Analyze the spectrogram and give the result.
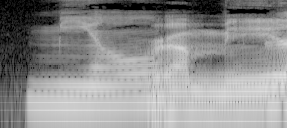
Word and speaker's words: Rhumeal: So, R-H-U-M-E-A-L. Oh, wow. Because my name is Rumeal. Do you get it? Rumeal. – Rumeal. – Rum, like the alcohol. So, it's at R-H-U-M-E-A-L.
